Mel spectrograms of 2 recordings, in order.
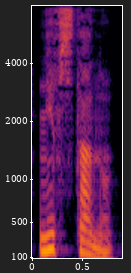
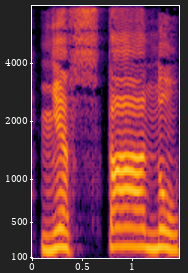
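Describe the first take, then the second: First: Quiet refusal. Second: Loud, high, very slow refusal; stubborn refusal. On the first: Priest quietly refuses to rise. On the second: Kneeling priest refusing the engineer once more, stubborn. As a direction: stretch out each syllable stubbornly. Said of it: "повторил отец Фёдор". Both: A narrator's reading.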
